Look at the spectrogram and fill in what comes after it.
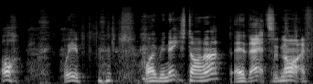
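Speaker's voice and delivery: bad, clumsy, fake Australian accent. Speaker performs a joke bit, in a bad Australian accent. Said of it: "letting my bad Australian accent slip".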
